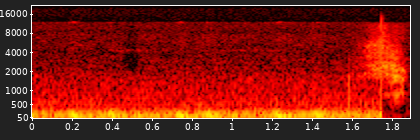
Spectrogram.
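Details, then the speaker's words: A participant's heartbeat, detected by a sensor at the art installation "Pulse Topology" and played as sound through its speakers: low, muffled rhythmic thumps with room noise. "um you can't hear it so well well maybe if i shut up you will you can hear um the heartbeat of i believe this is"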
